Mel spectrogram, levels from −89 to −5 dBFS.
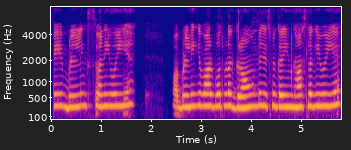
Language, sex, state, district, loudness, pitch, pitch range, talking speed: Hindi, female, Jharkhand, Sahebganj, -24 LUFS, 300 Hz, 290-310 Hz, 195 wpm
